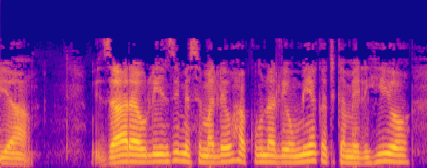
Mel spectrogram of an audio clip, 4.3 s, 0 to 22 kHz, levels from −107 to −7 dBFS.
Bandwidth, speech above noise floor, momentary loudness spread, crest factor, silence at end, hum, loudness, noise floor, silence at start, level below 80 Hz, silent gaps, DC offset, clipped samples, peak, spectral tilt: 8.4 kHz; 34 dB; 8 LU; 20 dB; 0.2 s; none; -22 LUFS; -56 dBFS; 0 s; -60 dBFS; none; under 0.1%; under 0.1%; -2 dBFS; -6 dB/octave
